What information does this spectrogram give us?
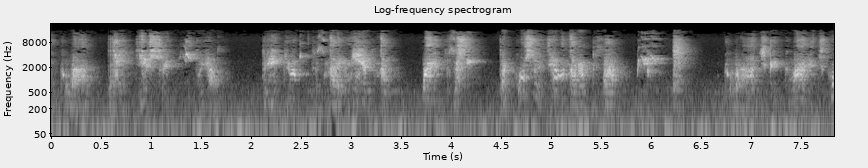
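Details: Very chatty pet budgerigar, a male, babbling imitated words: continuous high, raspy speech-like phrases in uneven bursts, each burst about a second long, indoors.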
